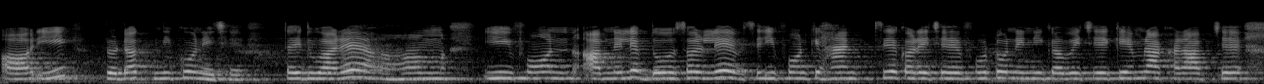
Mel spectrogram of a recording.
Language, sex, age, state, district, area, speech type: Maithili, female, 18-30, Bihar, Madhubani, rural, spontaneous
